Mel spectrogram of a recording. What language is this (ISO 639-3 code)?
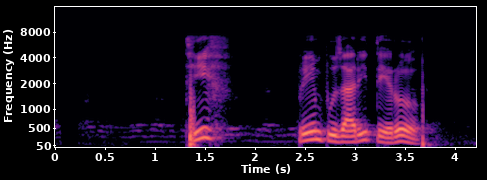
nep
